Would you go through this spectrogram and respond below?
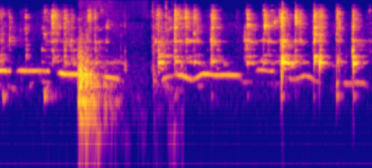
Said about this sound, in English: That's drinking noises. It sounds like you pouring water in on a cup.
